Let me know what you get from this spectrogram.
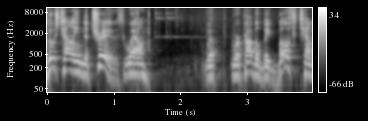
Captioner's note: bell ringing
